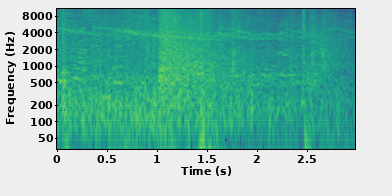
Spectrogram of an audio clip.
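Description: Fourth of July fireworks going off: a few sharp booming bursts, the biggest around the middle and another near the end, over a continuous crackling, noisy wash with a faint whistle in the background.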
